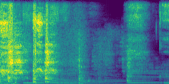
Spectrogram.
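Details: Korean girl giving several short, forceful coughs over background music.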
